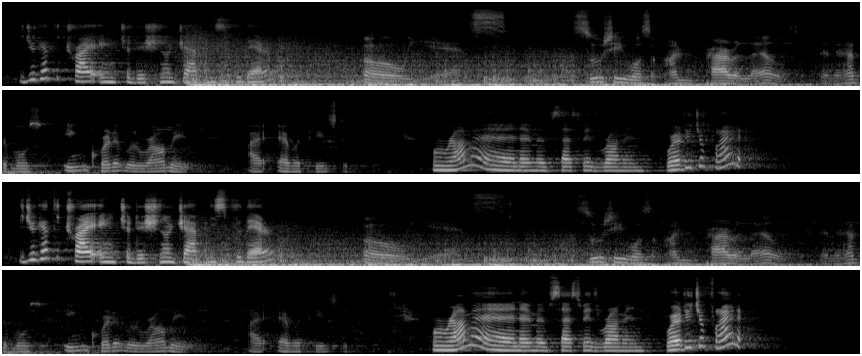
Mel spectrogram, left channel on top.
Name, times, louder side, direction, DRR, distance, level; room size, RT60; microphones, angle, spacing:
voice 1, 0.2-2.8 12.6-16.0, right 4 dB, 70° right, 17 dB, 0.7 m, -27 dB
Thunder, 1.4-8.9 9.4-9.5, left 1 dB, 65° left, 1.6 m, -28 dB
voice 2, 3.6-5.0 5.7-7.9 8.2-10.5 11.0-11.9, left 2 dB, 30° left, 14 dB, 0.9 m, -36 dB
28.0 x 22.0 x 6.8 m, 1.1 s
head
